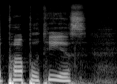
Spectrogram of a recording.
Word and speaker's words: popliteus: I don't even know if I'm saying that right. It's popliteus. So it's the muscle on the backside of the knee.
